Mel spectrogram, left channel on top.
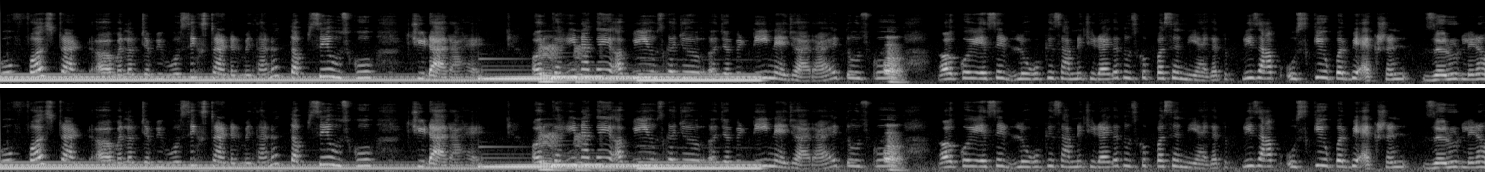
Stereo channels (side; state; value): right; noise; rumble, 25 dB below the sound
